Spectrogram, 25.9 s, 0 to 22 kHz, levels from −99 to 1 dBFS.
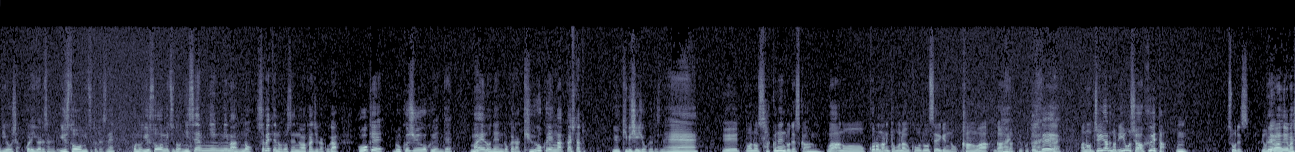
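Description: Throughout the speech, overdone noise removal is at work: the noise reducer was set so hard that frequency bands near its noise estimate are pulled down or switched off, taking quiet parts of the voice too. The background drops and breaks up into twinkling specks. A spectrogram would show scattered isolated bright dots in the gaps and ragged, patchy edges around the speech harmonics.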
